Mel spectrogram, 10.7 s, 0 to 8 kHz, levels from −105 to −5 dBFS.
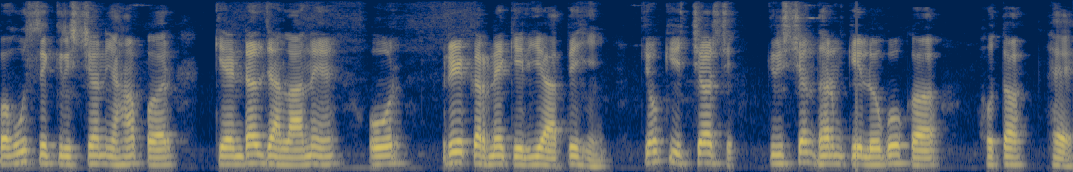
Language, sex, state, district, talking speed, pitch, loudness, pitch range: Hindi, male, Uttar Pradesh, Etah, 130 wpm, 145 Hz, -30 LUFS, 135-155 Hz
